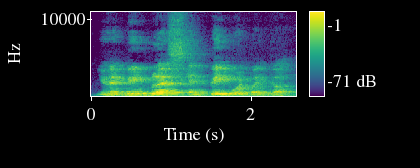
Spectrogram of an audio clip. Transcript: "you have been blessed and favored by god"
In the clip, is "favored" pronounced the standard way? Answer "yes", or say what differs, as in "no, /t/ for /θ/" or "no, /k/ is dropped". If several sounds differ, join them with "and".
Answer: no, /p/ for /f/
